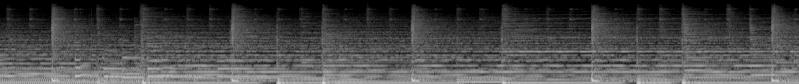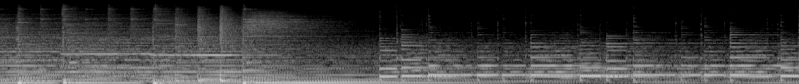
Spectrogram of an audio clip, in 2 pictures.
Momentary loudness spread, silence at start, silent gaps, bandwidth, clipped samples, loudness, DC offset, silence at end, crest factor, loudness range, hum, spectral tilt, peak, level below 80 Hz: 4 LU; 0 s; none; 17 kHz; under 0.1%; -22 LUFS; 0.1%; 0 s; 18 dB; 2 LU; none; -5.5 dB/octave; -4 dBFS; -28 dBFS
